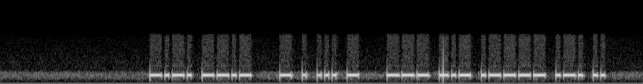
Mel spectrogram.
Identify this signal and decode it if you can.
Morse code, heard as a keyed tone, about 28 wpm, 440 Hz. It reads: CQ TEST OK1RI
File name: ARCHIV / OKDX2020 / OK1RIb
